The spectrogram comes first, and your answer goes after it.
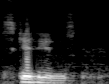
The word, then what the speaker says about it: Scythians: That guy with the hat, he represents the Scythians, or the Scythians, if you want to say it phonetically, who were sort of in and out of the empire.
